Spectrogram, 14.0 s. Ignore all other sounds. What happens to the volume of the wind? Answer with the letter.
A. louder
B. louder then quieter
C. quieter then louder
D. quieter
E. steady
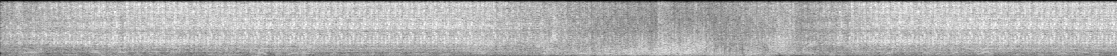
B.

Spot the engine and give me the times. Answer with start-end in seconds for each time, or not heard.
0.0-13.9.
